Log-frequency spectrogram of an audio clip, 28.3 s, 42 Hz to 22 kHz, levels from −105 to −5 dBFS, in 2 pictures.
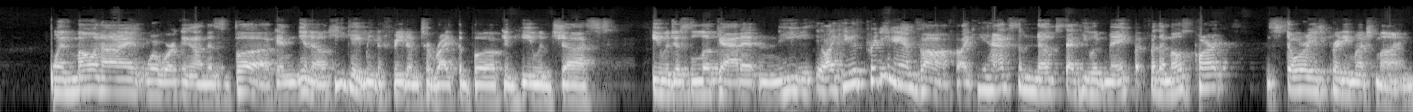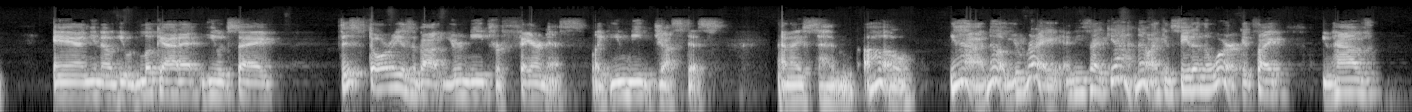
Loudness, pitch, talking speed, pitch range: -23 LUFS, 130 Hz, 225 wpm, 115-165 Hz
